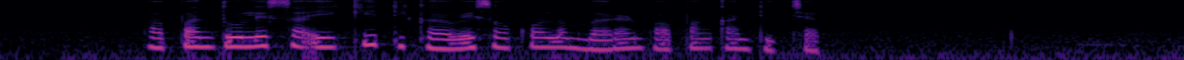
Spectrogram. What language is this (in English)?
Javanese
